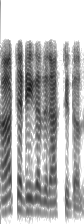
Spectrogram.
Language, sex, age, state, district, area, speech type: Bengali, male, 18-30, West Bengal, Uttar Dinajpur, urban, conversation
